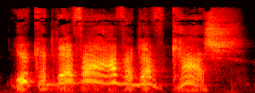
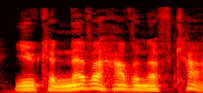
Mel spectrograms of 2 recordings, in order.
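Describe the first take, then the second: First: It is said in a put-on character voice. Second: It is said in the speaker's normal voice.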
